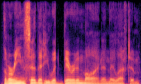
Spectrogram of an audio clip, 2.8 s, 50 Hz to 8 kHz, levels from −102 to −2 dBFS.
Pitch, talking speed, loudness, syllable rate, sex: 95 Hz, 295 wpm, -16 LUFS, 6.0 syllables/s, male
